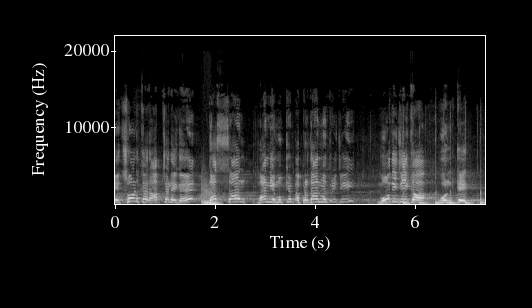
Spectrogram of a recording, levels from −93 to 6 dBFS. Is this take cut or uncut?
cut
